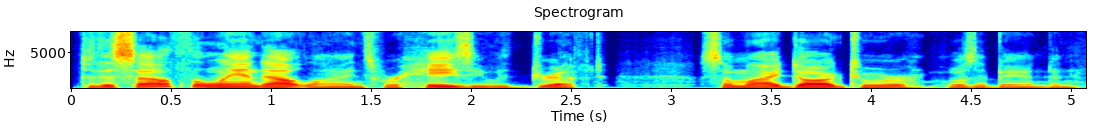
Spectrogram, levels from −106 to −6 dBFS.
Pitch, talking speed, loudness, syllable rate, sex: 125 Hz, 190 wpm, -17 LUFS, 5.2 syllables/s, male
